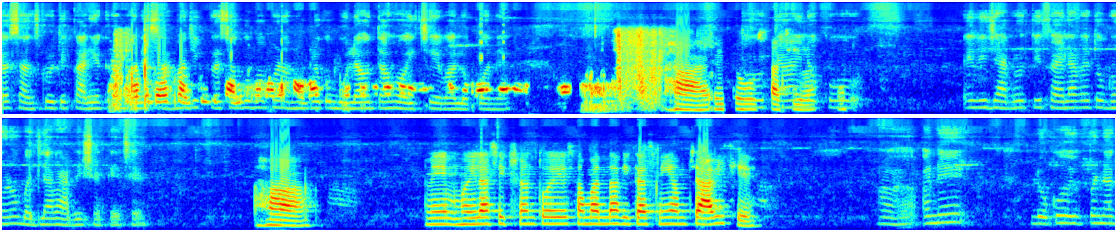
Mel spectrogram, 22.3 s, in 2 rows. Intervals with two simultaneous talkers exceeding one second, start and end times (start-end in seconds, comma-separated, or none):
1.1-3.3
